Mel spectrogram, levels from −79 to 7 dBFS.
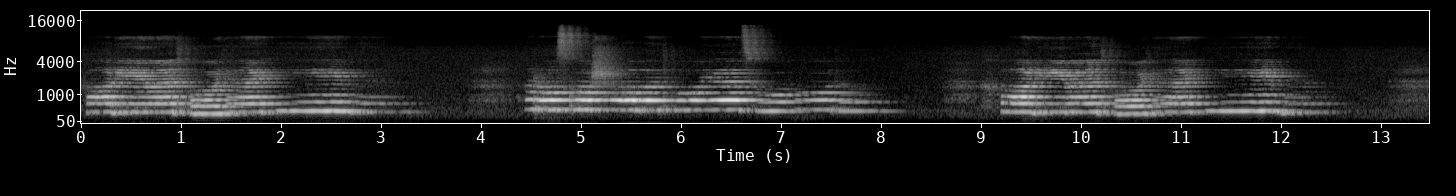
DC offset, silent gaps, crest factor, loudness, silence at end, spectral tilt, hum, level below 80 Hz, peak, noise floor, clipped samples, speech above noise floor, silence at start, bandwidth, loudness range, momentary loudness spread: under 0.1%; none; 18 dB; -18 LUFS; 1.05 s; -2.5 dB/octave; none; -86 dBFS; -2 dBFS; -56 dBFS; under 0.1%; 35 dB; 0.05 s; 13 kHz; 9 LU; 16 LU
